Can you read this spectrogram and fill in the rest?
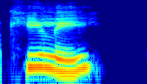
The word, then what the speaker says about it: Keighley: So you guys are from, oh, I hope I pronounce this right, Keighley.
